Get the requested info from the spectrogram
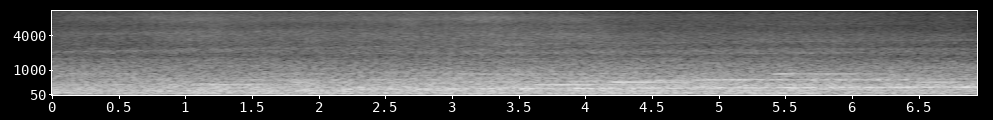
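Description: Sanyo 3050 series electric train accelerating out of the station, wheels rolling past with a steady rumble. A motor whine rises slowly in pitch as it gathers speed.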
